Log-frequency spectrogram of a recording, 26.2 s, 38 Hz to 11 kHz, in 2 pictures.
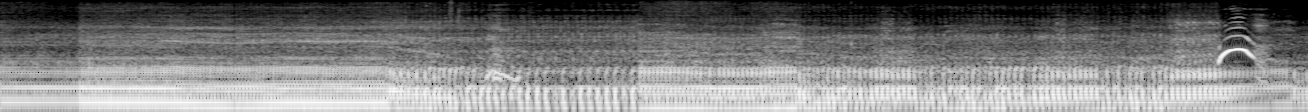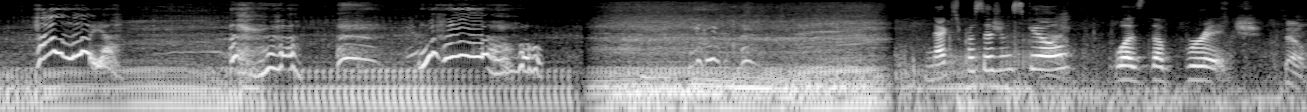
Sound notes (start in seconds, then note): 0.2 bike engines roaring; 4.8 grunting; 7.2 bike running; 15.1 cheering and laughing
